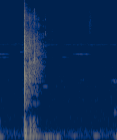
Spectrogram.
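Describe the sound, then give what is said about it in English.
A die is rolled on another player's behalf, rattling and clattering across a hard surface in one sharp burst that quickly dies away and lands on a five, then a single faint tick follows. No one speaks. “so I will roll on your behalf.”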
